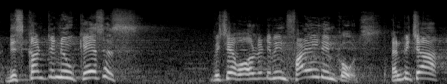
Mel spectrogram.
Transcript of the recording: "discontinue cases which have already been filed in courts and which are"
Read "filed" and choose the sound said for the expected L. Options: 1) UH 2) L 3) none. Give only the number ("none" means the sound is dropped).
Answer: 2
